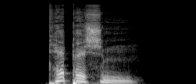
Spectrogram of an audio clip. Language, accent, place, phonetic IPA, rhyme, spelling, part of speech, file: German, Germany, Berlin, [ˈtɛpɪʃm̩], -ɛpɪʃm̩, täppischem, adjective, De-täppischem.ogg
- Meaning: strong dative masculine/neuter singular of täppisch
